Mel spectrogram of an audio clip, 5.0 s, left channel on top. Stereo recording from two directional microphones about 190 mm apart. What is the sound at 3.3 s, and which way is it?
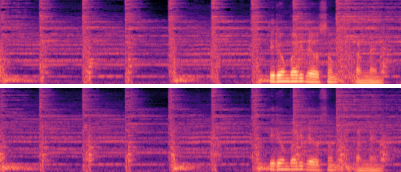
Speech, 20° left (ahead or behind).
